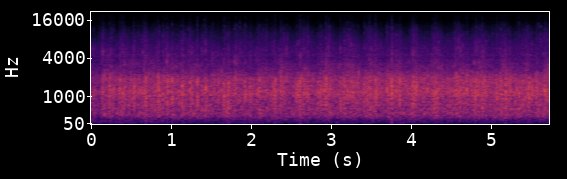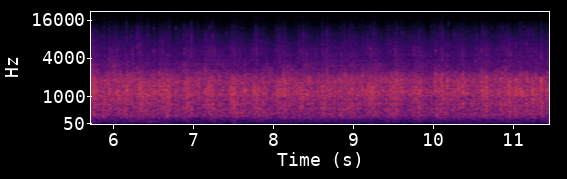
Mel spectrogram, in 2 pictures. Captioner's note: applause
